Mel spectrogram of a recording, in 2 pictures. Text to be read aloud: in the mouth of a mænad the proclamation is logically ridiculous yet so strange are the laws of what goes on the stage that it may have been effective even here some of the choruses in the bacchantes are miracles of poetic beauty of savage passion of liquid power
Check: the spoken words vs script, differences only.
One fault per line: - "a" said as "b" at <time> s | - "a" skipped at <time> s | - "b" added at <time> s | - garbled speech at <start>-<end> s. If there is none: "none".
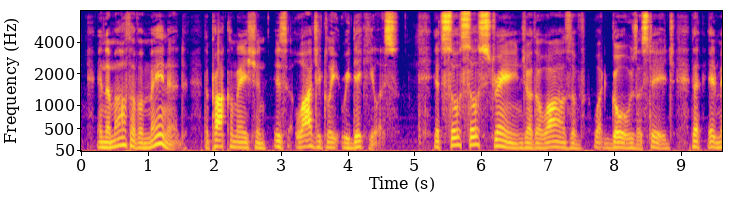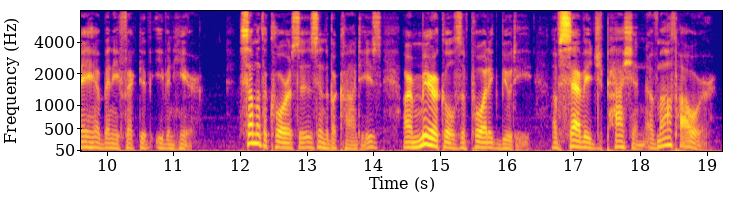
- "so" added at 5.7 s
- "on" skipped at 8.4 s
- "liquid" said as "mouth" at 18.2 s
